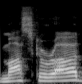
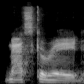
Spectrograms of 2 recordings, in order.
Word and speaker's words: Mascarade: I call it Mascarade, but I'm not sure. I've heard a bunch of different ways of pronouncing it. How do you say it? I totally Americanize it and say Mascarade.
